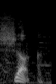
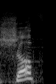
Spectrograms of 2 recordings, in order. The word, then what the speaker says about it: Shough: He spells it Shough, but I have to Google how you say it. You say it Shuck. I was like, is it Shuff or Show? And they're like, Shuck.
